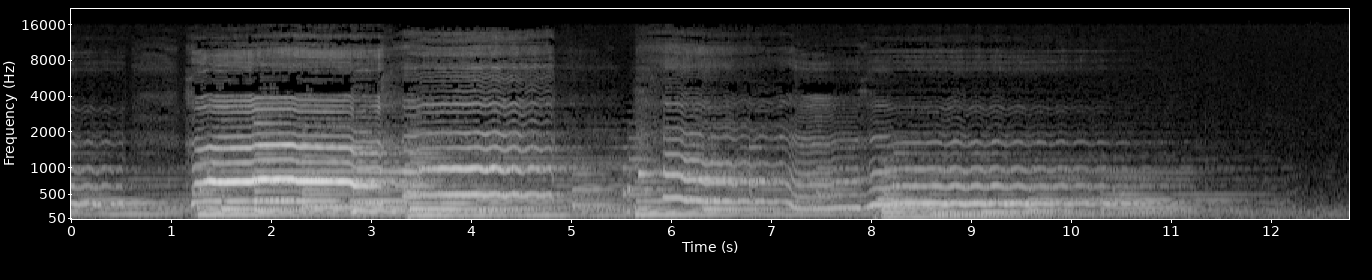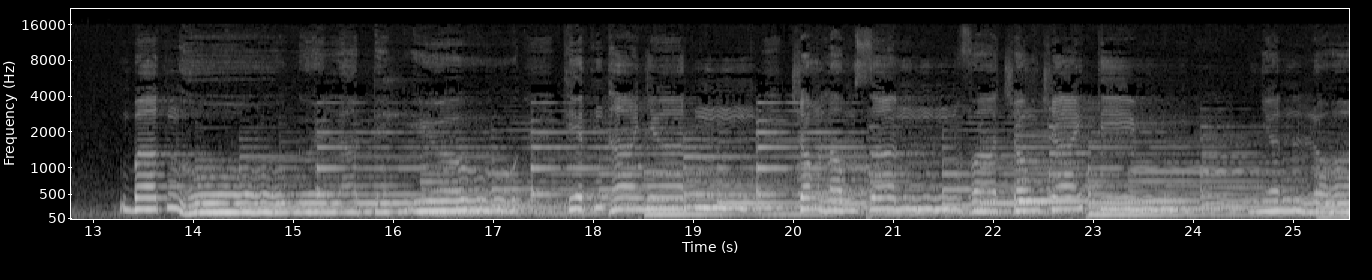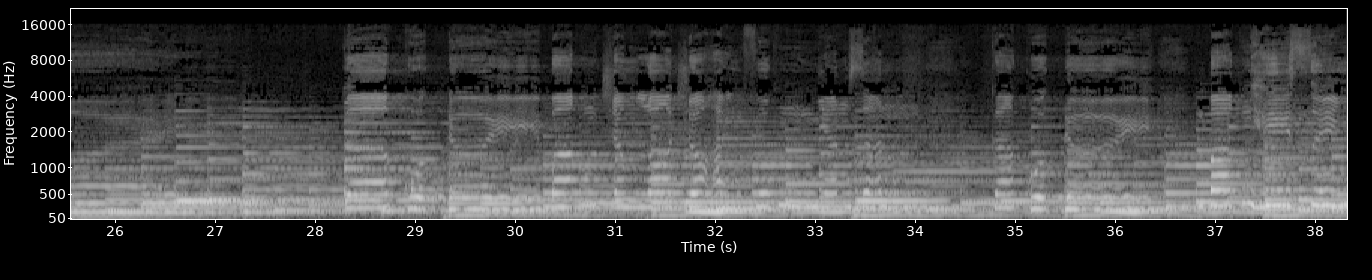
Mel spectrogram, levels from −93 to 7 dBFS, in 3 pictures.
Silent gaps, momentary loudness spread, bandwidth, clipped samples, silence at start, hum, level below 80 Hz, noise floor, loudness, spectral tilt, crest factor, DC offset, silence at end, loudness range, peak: none; 14 LU; 15 kHz; under 0.1%; 0 s; none; -48 dBFS; -53 dBFS; -19 LUFS; -7.5 dB/octave; 16 dB; under 0.1%; 0 s; 11 LU; -2 dBFS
